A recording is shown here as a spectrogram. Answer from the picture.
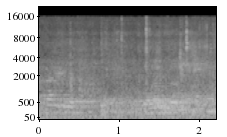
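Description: Indistinct voices of ground crew, with a few light metallic clicks, about a second in and near the end, from hand tools on a wing pylon's bomb rack as a bomb is fastened to it.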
